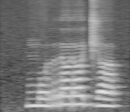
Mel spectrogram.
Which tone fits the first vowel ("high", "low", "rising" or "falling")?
low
